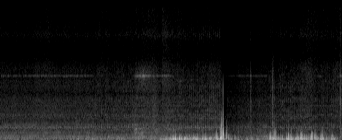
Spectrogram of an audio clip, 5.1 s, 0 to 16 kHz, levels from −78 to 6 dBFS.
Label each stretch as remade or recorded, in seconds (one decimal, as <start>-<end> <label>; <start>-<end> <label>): 0.0-1.4 remade; 1.4-2.0 recorded; 2.0-2.6 remade; 2.6-3.4 recorded; 3.4-4.0 remade; 4.0-5.1 recorded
